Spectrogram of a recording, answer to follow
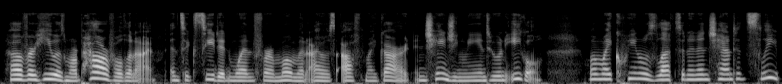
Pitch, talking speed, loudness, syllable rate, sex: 205 Hz, 255 wpm, -20 LUFS, 6.6 syllables/s, female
